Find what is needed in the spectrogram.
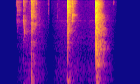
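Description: Keystrokes on a computer keyboard: four separate sharp clicks, the last two louder.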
